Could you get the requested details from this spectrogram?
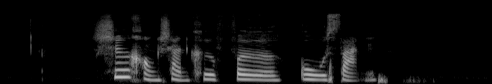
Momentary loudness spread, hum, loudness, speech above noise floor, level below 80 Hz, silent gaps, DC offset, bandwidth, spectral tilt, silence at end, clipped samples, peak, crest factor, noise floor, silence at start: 13 LU; none; -27 LUFS; 47 dB; -74 dBFS; none; under 0.1%; 11.5 kHz; -5 dB/octave; 1.05 s; under 0.1%; -12 dBFS; 18 dB; -74 dBFS; 0.95 s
